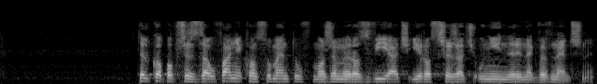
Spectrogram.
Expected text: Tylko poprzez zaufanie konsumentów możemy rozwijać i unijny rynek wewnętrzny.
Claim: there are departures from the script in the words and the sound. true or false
true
